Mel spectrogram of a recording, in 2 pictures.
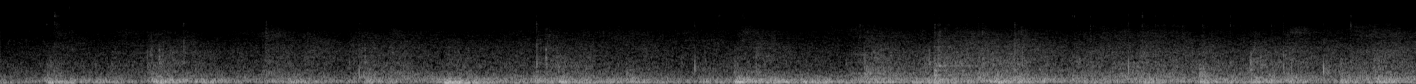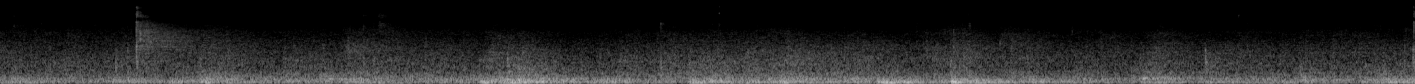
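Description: Many people walking and shuffling on a hard floor in a reverberant church, giving a low rumble with irregular thuds, and one sharp click about fifteen seconds in.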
